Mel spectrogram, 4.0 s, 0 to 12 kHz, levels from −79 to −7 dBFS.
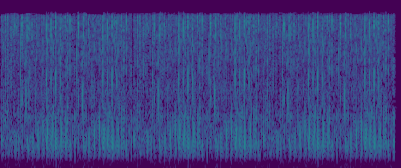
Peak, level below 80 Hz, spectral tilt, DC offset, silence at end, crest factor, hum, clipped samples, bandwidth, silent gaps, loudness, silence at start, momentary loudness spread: -16 dBFS; -84 dBFS; 2 dB/octave; under 0.1%; 0.05 s; 24 dB; none; under 0.1%; 10 kHz; none; -38 LUFS; 0 s; 1 LU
